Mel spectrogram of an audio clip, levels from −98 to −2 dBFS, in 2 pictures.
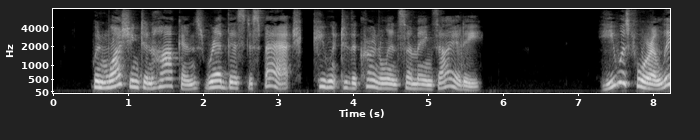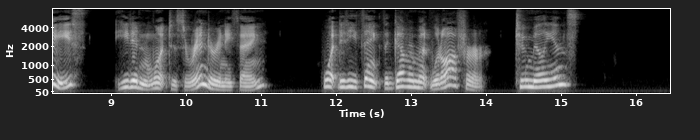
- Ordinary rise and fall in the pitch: No, wide, 6.4 semitones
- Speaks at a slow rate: Yes, slow, 130 wpm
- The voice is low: No, high, 210 Hz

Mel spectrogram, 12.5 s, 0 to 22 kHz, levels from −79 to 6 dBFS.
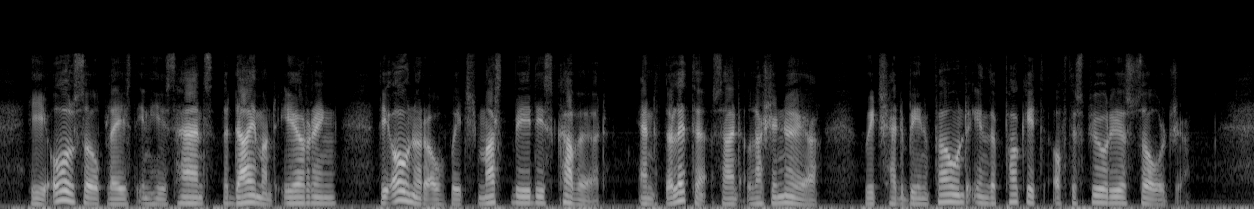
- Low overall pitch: Yes, low, 115 Hz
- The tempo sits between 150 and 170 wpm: Yes, average, 155 wpm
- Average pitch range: Yes, average, 3.1 semitones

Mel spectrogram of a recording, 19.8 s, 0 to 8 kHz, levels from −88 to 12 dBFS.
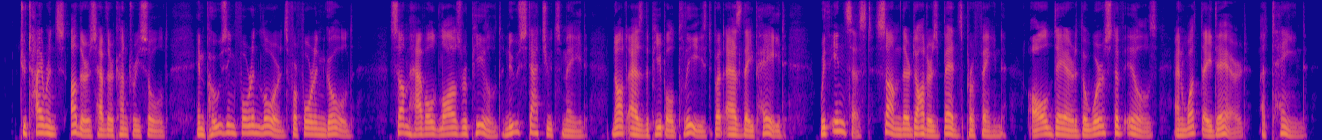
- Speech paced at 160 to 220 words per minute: No, average, 145 wpm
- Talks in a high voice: No, low, 125 Hz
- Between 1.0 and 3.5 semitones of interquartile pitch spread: No, average, 5.3 semitones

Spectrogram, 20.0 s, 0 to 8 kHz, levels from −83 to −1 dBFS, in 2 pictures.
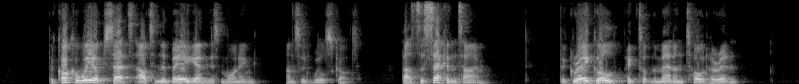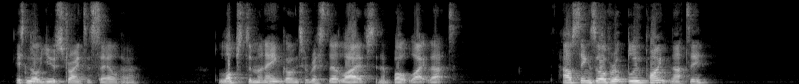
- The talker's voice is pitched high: No, low, 135 Hz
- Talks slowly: No, average, 160 wpm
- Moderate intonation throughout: No, wide, 5.8 semitones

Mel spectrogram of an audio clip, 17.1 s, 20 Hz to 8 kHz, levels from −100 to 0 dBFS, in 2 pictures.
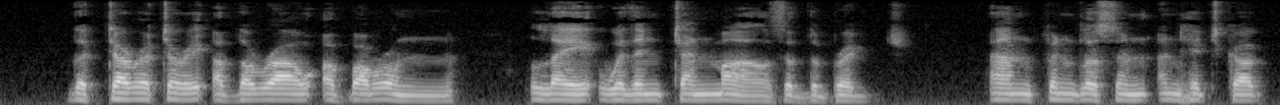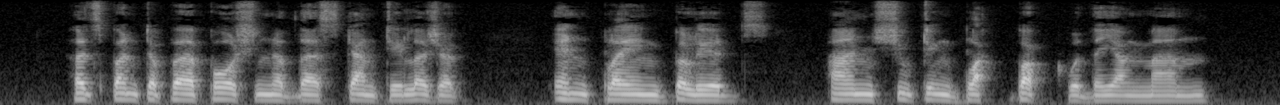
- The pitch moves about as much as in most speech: No, narrow, 2.3 semitones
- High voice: No, low, 120 Hz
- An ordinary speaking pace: No, slow, 130 wpm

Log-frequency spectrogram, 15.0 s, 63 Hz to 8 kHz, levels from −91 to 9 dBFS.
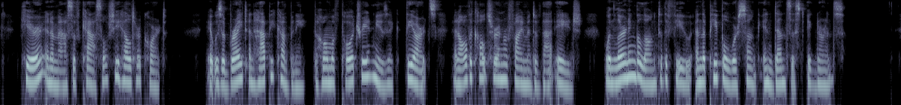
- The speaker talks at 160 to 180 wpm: No, average, 190 wpm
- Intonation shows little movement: No, average, 3.1 semitones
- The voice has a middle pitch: Yes, medium, 175 Hz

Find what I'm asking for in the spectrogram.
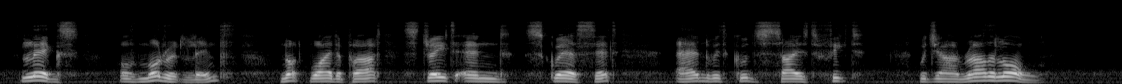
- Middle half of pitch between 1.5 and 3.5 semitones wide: Yes, average, 2.7 semitones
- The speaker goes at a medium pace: No, slow, 105 wpm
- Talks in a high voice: No, medium, 140 Hz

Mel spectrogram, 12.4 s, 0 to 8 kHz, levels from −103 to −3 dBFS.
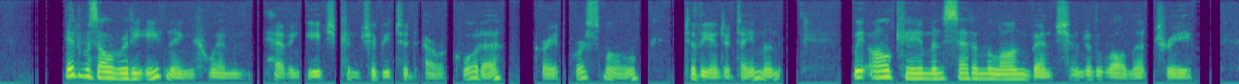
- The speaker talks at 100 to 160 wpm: Yes, average, 140 wpm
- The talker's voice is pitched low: Yes, low, 120 Hz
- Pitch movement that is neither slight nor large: No, wide, 7.4 semitones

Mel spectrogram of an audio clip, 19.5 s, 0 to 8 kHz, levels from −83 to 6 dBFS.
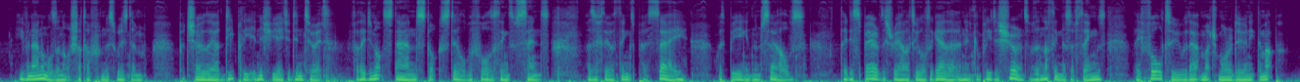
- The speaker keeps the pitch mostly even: No, average, 3.1 semitones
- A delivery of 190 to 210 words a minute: Yes, average, 200 wpm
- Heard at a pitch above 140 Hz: No, very low, 95 Hz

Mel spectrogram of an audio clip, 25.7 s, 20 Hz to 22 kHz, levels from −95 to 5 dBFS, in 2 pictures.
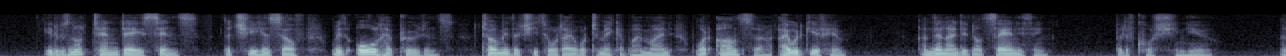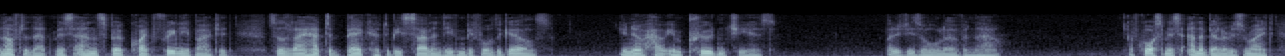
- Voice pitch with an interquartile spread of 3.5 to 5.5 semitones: No, narrow, 2.6 semitones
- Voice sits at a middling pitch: No, low, 110 Hz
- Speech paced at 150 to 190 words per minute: No, average, 200 wpm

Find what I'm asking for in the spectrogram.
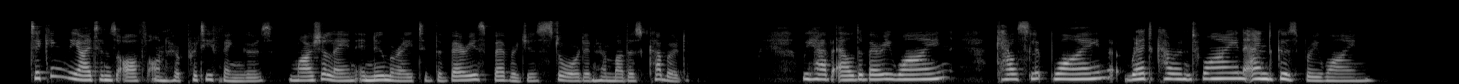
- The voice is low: No, high, 205 Hz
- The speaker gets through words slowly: Yes, slow, 125 wpm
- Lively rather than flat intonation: Yes, wide, 6.0 semitones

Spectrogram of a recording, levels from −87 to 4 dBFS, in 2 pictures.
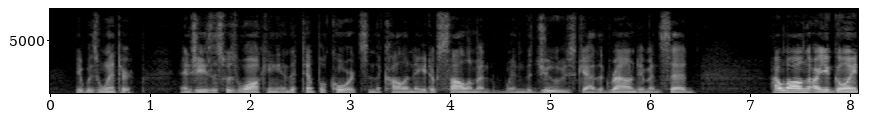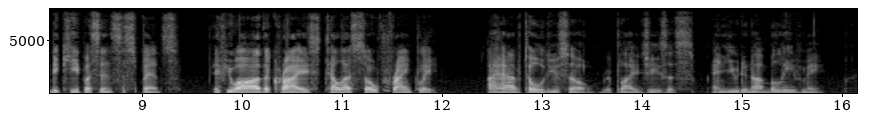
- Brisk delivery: Yes, fast, 225 wpm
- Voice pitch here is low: Yes, low, 115 Hz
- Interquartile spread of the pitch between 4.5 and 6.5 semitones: Yes, average, 5.0 semitones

